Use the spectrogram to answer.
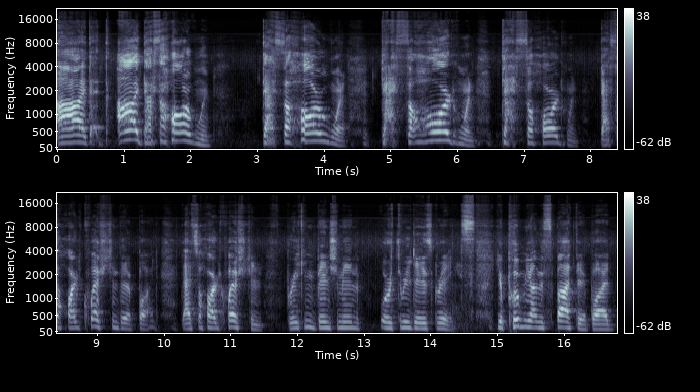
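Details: Adult male with self-reported speech impediment that makes him stutter and trip over his words, stuttering throughout; stuttering.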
